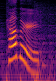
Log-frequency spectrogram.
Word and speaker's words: cupboard: there not the cupboard how do you say it bro cupboard why why are you ignoring the p p doesn't exist p is not real why do why does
